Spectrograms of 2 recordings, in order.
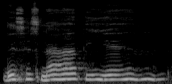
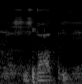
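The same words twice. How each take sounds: First: Slow, drawn-out "not" with weight; slow emphatic correction. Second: Soft unvoiced whisper, stress on "not"; whispered correction. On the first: Mom correcting herself to viewers, slow and deliberate. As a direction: spell out "This is not the end" slowly and firmly. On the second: Mom catching herself closing the video, whispering. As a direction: breathe "This is not the end" as a hushed self-correction. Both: Real, not acted. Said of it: "why am I closing the video?".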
